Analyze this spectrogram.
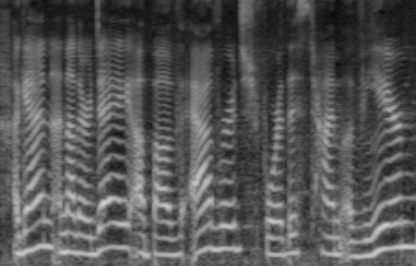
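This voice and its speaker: A woman speaks at a fairly high pitch. Her pitch varies in an ordinary way. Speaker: TV meteorologist. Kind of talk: local TV weather forecast, walking viewers through camera shots and temperature maps. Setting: TV studio. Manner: upbeat, friendly and conversational, repeating 'beautiful' with small filler 'uh's; brisk, steady rundown of town-by-town temperatures. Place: studio.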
